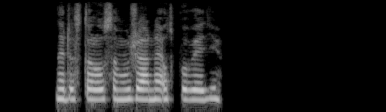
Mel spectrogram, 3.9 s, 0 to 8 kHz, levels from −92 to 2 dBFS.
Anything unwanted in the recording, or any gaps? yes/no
no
